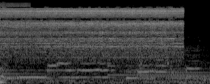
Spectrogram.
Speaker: At this point, you're to plug the high-speed handpiece back into the attachment and run for up to 30 seconds until it runs dry, as such. You can see spray is still coming out of the handpiece. It is to run dry.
